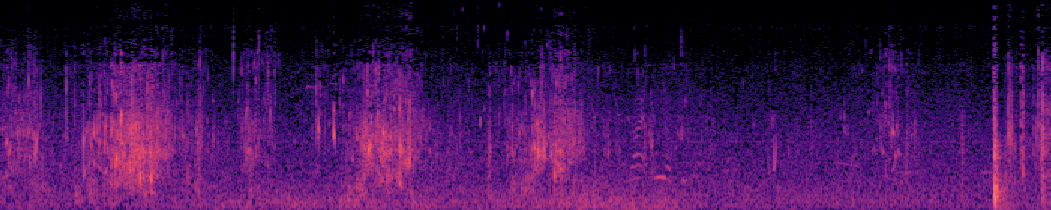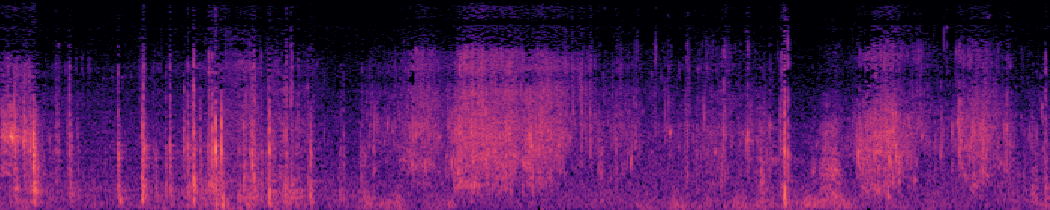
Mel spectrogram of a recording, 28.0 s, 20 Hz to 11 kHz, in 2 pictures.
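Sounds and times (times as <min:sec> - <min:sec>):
water splashing: 0:00.0 - 0:03.7, 0:04.3 - 0:08.1, 0:18.8 - 0:28.0.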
